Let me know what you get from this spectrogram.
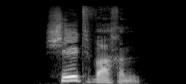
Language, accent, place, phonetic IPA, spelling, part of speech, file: German, Germany, Berlin, [ˈʃɪltˌvaxn̩], Schildwachen, noun, De-Schildwachen.ogg
- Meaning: plural of Schildwache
